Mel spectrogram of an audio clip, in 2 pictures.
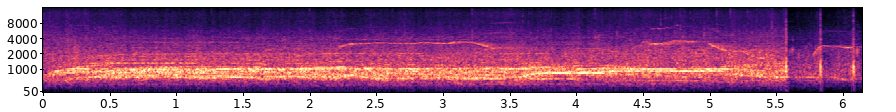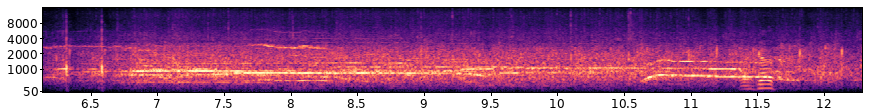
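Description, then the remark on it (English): Loud, sustained applause from a large audience voting by applause for the dog side in a dogs-versus-cats contest, steady and dense throughout, with whoops and cheers rising over the clapping and a brief flurry of sharper claps near the middle. “First, we will hear in purely applause terms, if we will hear from the dog side and then the cat side.”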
